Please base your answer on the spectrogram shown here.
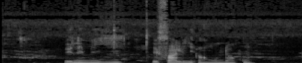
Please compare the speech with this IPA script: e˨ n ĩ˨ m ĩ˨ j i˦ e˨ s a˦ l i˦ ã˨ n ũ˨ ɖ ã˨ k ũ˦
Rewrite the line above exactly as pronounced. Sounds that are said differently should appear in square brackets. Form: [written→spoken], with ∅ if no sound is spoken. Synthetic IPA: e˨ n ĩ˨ m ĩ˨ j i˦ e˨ [s→f] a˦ l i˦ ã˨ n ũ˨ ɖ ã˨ k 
